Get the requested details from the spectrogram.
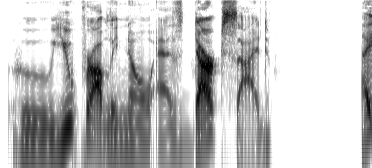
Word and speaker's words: Darkseid: And they, of course, said it's pronounced Darkseid. Like the dark side of the force, for example.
